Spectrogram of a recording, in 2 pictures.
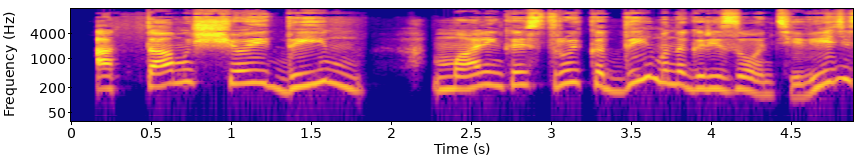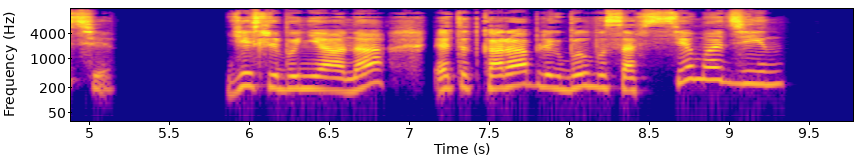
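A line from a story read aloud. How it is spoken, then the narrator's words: Joyful. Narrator (Russian): Мэг радостно продолжала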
